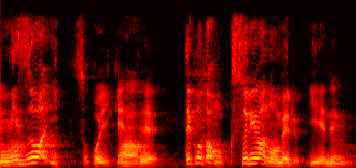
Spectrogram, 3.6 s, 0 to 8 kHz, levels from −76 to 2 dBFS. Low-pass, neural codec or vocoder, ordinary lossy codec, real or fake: 7.2 kHz; vocoder, 22.05 kHz, 80 mel bands, WaveNeXt; none; fake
